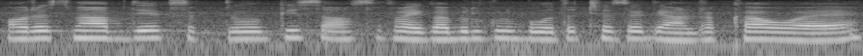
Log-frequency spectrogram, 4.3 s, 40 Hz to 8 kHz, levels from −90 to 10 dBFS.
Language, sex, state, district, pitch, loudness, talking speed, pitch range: Hindi, female, Haryana, Rohtak, 205 Hz, -17 LUFS, 250 wpm, 195-215 Hz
